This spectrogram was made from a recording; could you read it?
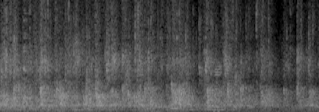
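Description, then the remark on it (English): A crowd applauds the participants of a taste test steadily, dense overlapping claps forming a continuous wash of noise at moderate volume, holding level for a few seconds before tapering slightly at the end. “Let's give everyone a clap. Well done, guys.”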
